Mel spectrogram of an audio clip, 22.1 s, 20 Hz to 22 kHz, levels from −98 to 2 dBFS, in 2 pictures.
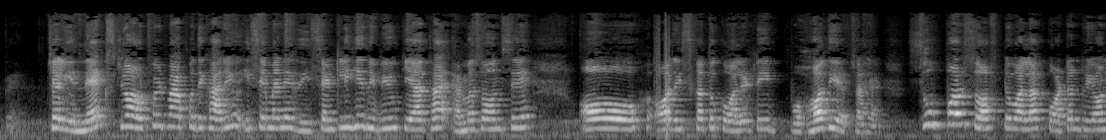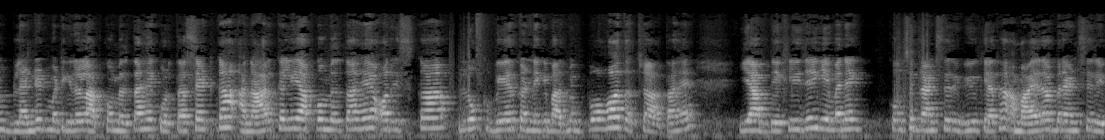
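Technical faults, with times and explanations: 6.54–6.72 s, 15.55–15.81 s and 19.99–20.35 s, loose connector crackle: short irregular bursts of scratchy crackle, each a fraction of a second long, as a worn or dirty contact makes and breaks rapidly, chopping the signal and adding pops from any DC on the line.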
